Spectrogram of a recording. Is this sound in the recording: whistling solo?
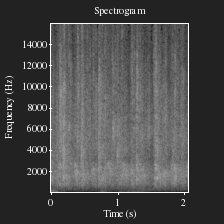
no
